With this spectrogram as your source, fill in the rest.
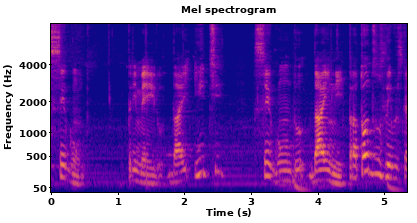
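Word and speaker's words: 第二: E como é que fala segundo? Dai Ni.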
